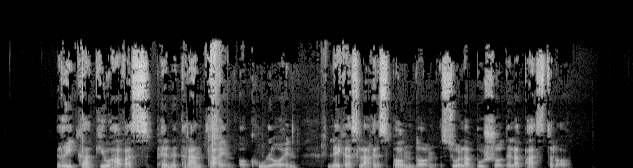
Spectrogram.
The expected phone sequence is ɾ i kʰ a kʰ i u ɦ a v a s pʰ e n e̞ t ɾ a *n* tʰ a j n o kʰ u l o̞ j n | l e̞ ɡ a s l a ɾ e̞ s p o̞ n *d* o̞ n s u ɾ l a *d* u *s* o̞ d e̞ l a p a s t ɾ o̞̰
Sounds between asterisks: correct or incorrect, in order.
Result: correct, correct, incorrect: b, incorrect: ʃ

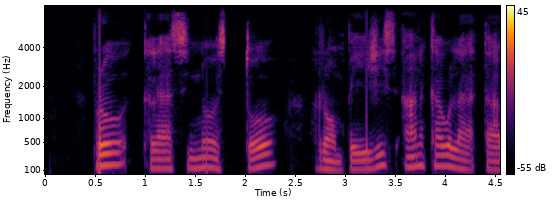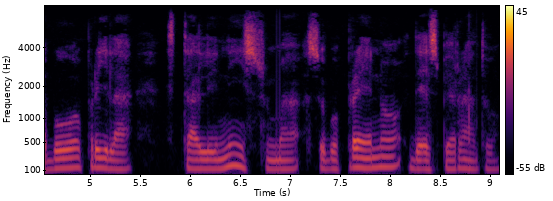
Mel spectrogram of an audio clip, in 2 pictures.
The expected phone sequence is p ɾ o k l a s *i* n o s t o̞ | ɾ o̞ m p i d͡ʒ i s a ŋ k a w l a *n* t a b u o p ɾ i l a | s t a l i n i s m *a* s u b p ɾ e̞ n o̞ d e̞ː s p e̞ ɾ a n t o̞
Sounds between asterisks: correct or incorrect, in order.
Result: correct, incorrect: none, correct

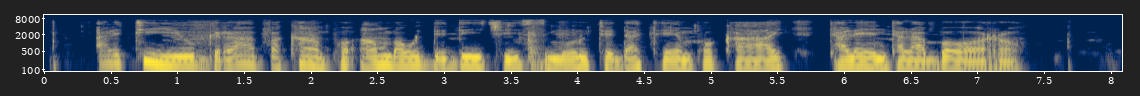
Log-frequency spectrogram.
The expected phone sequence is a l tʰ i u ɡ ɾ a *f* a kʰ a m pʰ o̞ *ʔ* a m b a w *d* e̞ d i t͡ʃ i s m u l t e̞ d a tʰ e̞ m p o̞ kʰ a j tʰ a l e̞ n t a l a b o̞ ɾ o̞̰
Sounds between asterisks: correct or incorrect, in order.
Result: incorrect: v, correct, correct

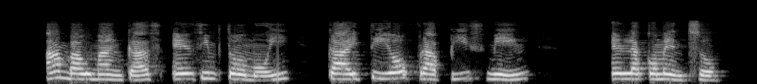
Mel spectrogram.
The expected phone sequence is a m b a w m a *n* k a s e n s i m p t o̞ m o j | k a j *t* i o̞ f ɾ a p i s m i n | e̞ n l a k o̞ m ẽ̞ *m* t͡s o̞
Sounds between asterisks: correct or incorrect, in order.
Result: incorrect: ŋ, correct, incorrect: n

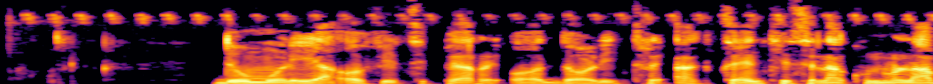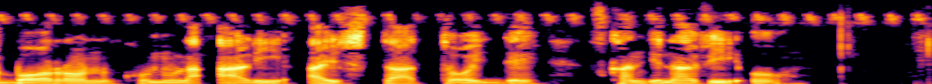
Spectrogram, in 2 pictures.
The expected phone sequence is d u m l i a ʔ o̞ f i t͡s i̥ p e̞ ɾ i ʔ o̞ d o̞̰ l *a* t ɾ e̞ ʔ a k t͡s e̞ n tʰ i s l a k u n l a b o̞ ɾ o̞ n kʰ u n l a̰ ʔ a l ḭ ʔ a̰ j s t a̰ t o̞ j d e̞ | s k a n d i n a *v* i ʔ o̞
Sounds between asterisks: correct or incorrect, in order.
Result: incorrect: i, correct

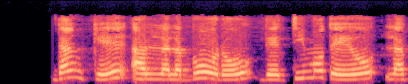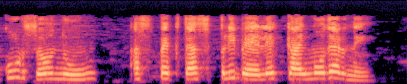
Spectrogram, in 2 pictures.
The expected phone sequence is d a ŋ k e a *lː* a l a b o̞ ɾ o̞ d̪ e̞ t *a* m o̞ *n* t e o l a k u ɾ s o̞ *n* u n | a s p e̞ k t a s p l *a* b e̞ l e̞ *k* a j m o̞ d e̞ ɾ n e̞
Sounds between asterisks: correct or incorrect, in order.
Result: correct, incorrect: i, incorrect: none, correct, incorrect: i, correct

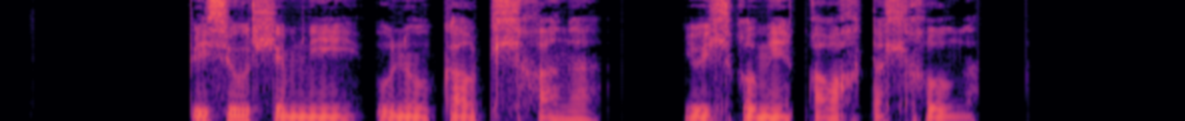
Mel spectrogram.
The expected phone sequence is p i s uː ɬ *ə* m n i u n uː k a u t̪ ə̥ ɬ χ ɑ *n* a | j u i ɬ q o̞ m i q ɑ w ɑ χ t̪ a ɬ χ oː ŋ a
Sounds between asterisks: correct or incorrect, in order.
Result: correct, incorrect: ŋ

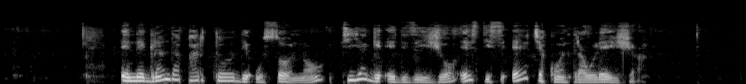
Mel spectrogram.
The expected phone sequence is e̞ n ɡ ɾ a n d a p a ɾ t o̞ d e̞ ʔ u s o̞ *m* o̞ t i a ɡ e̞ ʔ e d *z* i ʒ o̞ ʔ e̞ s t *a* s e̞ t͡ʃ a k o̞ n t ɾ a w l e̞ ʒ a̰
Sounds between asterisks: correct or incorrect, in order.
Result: incorrect: n, correct, incorrect: i

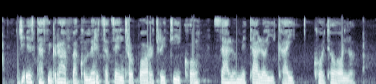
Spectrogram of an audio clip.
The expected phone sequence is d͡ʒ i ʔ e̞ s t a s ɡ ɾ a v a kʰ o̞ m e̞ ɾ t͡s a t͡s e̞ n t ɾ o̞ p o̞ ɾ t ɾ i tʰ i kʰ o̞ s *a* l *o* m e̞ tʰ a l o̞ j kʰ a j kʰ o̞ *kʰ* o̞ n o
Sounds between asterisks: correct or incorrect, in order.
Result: correct, correct, incorrect: tʰ

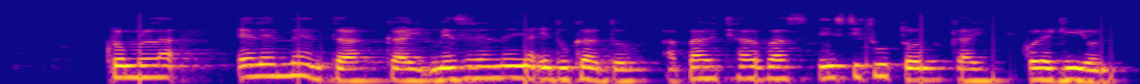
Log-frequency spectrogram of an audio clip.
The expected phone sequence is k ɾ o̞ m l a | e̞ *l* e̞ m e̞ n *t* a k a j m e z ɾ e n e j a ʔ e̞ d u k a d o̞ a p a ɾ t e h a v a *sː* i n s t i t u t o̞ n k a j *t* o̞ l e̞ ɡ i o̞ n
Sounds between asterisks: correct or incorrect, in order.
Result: correct, correct, incorrect: s, incorrect: k

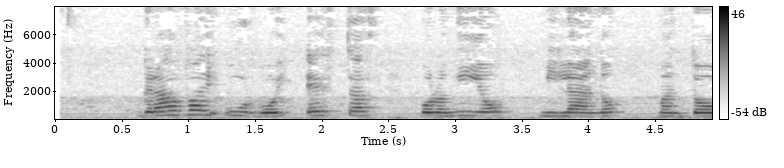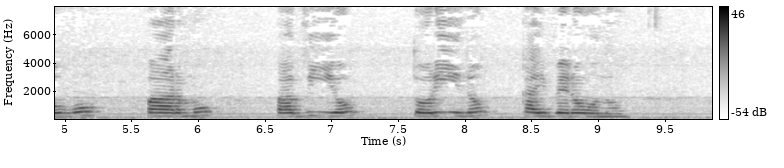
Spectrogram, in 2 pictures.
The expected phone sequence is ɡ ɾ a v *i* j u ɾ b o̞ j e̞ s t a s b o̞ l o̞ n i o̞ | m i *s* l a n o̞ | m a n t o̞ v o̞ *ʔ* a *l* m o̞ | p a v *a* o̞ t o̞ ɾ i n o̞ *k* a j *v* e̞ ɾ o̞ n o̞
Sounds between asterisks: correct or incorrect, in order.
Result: incorrect: a, incorrect: none, incorrect: p, incorrect: ɾ, incorrect: i, correct, correct

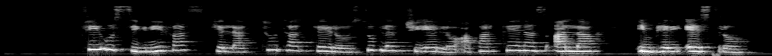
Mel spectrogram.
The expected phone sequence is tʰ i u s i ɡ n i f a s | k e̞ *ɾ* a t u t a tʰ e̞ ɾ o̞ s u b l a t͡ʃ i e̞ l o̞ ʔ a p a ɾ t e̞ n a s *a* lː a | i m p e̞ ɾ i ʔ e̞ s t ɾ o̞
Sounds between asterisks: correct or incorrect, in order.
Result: incorrect: l, correct

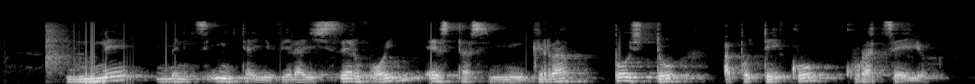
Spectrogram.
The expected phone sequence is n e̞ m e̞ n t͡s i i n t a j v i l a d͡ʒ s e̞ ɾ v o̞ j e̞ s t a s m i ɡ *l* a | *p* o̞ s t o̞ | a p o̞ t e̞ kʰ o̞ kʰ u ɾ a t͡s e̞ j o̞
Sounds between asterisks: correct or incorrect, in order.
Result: incorrect: ɾ, correct

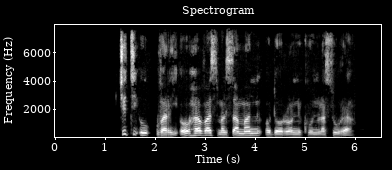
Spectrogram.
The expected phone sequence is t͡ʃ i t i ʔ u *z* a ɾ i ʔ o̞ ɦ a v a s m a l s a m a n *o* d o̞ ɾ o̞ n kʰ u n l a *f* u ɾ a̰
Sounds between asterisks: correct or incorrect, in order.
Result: incorrect: v, correct, incorrect: s

